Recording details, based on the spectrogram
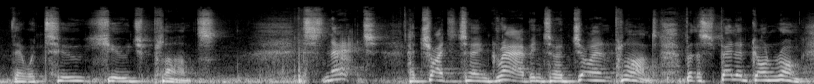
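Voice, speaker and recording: An older man narrating a children's bedtime story as an expressive storybook reader. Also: sits high, noisy background.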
